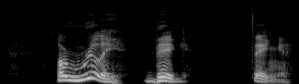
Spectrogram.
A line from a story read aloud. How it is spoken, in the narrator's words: she said slowly and very gravely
